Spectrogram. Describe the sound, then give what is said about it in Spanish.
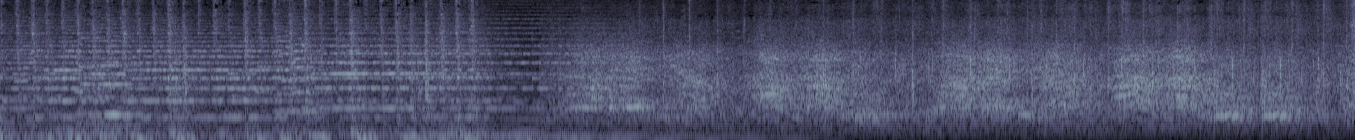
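Thousands of people roar and shout at a street demonstration in Donostia against Israeli attacks on the Gaza Strip and in solidarity with the Palestinian people, a loud, continuous wash of many voices with rhythmic clapping or chanting at the start, then a dense, steady clamor. “Son los gritos de las miles de personas que se han sumado esta tarde en Donostia a la manifestación contra los ataques israelíes en la franja de Gaza y en solidaridad con el pueblo palestino.”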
